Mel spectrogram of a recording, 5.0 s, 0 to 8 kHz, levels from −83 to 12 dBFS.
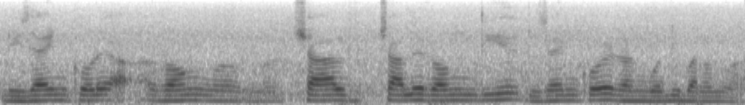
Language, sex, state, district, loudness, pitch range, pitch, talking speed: Bengali, male, West Bengal, Jhargram, -22 LUFS, 145-155 Hz, 150 Hz, 180 wpm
